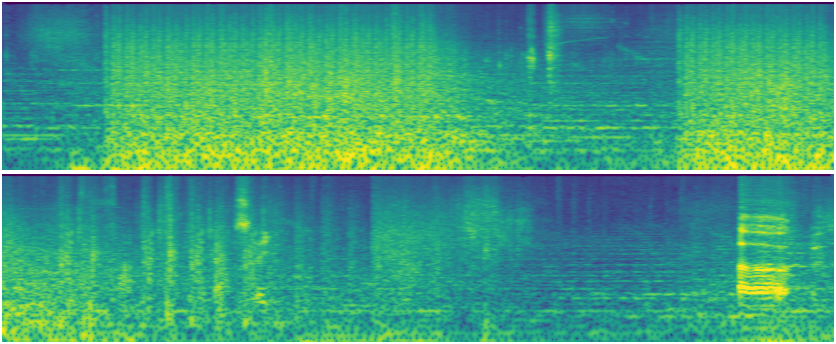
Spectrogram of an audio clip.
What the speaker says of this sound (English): So I got the shitty standard generic gun that you start the game with.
